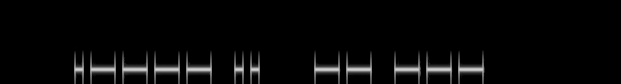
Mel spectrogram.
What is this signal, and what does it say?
Morse code, heard as a keyed tone, about 15 wpm, 700 Hz. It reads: 1I MO
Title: Winter Field Day Exchanges Encore 15wpm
